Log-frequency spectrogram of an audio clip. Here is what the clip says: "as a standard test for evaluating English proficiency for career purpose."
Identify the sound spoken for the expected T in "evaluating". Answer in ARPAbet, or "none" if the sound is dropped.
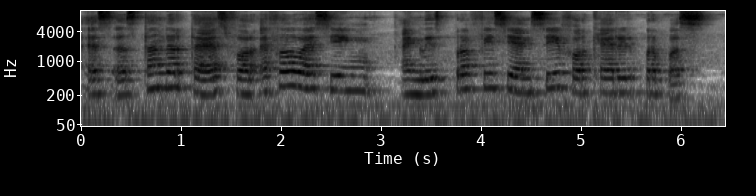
S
